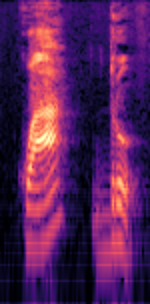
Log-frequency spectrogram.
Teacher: A sílaba tônica de quadro é quá. E a sílaba tônica de quadro, que é quá, mostra que essa palavra é paroxítona.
